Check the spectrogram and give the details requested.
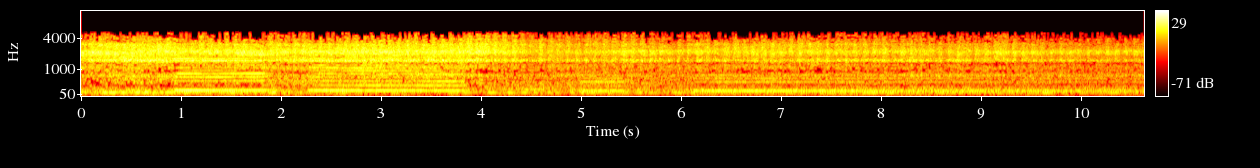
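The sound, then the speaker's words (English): A train, the Fireball Express, roars past a railroad crossing marked only by wooden cross arms, in a loud, steady rumble, its horn sounding in several long, low blasts over the din before the noise eases slightly toward the end. “Hey, look at that monster come roaring.”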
